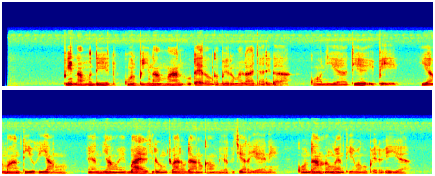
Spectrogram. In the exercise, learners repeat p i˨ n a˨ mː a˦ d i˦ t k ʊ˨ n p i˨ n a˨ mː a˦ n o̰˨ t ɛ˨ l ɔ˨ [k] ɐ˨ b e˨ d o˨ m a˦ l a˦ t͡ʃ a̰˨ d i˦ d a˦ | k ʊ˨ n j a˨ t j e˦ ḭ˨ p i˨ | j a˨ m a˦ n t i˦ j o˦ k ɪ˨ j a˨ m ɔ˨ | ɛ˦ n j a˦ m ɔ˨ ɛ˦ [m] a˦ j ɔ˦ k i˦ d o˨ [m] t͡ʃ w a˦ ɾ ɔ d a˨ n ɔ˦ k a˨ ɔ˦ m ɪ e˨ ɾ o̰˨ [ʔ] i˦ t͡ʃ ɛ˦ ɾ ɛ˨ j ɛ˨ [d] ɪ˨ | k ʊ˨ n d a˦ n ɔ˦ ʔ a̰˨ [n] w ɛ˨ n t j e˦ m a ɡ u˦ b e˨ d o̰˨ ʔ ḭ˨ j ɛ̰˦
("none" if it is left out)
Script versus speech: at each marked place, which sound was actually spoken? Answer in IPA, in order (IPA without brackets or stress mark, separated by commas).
k, b, ŋ, k, n, ŋ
